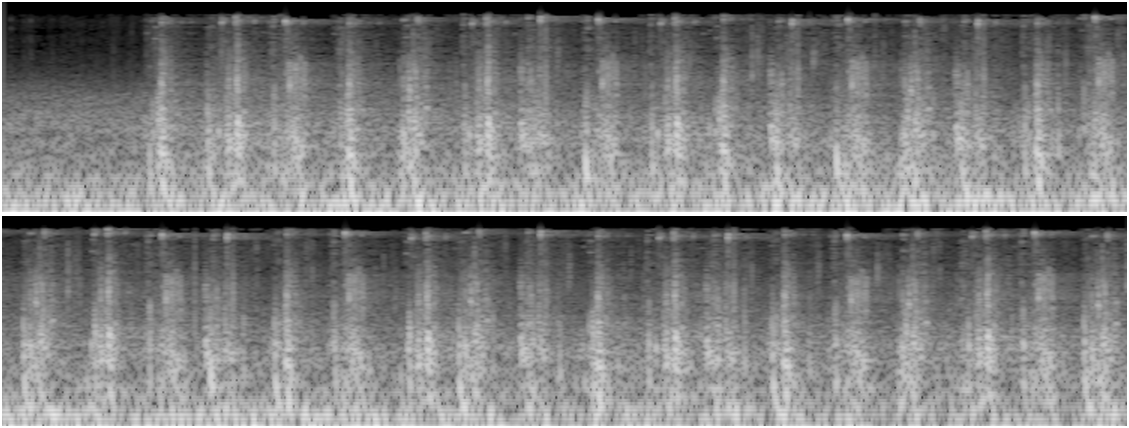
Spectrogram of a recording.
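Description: Many soldiers march with heavy, rhythmic footsteps.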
